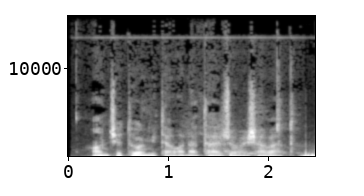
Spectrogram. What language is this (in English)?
Persian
